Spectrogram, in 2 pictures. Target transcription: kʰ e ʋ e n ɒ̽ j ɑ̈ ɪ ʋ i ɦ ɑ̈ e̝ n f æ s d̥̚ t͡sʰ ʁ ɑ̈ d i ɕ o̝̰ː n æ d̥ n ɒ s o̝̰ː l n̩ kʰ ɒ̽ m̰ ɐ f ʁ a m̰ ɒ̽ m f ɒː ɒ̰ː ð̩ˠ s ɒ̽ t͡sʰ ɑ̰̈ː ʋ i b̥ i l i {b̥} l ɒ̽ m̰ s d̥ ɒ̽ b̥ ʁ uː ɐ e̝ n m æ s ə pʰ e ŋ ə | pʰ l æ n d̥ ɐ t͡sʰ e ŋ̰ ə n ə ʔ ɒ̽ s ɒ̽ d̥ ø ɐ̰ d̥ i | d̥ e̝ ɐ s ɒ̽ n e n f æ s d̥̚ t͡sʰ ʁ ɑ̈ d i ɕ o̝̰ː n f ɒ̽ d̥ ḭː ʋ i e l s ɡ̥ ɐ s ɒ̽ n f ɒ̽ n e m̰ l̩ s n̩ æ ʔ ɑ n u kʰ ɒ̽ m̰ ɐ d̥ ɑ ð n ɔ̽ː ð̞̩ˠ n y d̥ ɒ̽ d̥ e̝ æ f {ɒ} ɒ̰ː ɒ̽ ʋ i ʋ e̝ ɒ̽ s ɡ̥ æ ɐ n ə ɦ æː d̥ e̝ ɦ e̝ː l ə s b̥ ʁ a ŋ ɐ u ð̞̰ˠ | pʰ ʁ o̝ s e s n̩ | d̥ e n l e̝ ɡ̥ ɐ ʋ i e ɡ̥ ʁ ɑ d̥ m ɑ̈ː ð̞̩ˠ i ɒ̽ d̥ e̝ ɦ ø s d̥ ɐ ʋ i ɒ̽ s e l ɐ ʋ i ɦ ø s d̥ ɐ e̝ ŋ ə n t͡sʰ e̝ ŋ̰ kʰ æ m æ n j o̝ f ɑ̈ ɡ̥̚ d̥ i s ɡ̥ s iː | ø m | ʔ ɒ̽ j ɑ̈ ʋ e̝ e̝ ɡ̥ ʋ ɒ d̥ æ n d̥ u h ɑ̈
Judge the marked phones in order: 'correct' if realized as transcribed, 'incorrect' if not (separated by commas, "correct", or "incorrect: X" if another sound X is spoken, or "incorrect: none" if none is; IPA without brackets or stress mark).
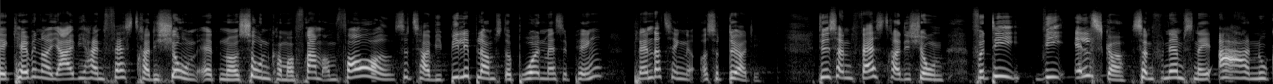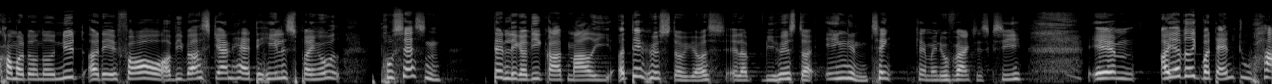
correct, incorrect: ɒː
